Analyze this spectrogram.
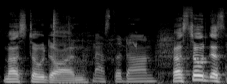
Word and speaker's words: Mastodon: I found out several times that Mastadon is spelled with an O on the end or masto on the end madono M Mastodon Mastodon Mast that's not Mast I always think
